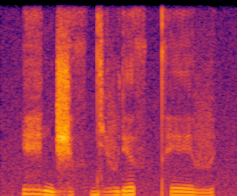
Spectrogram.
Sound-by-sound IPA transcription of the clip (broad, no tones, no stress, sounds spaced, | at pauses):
e̤ n d͡ʒ ə̤ θ dʲ e̤ v ɾʲ ə θ t̪ʰ e v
